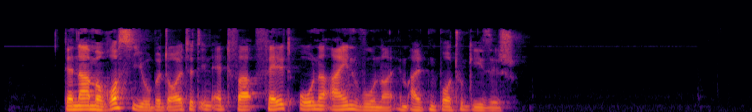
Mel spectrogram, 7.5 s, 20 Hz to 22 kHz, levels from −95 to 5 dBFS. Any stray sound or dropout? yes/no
no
